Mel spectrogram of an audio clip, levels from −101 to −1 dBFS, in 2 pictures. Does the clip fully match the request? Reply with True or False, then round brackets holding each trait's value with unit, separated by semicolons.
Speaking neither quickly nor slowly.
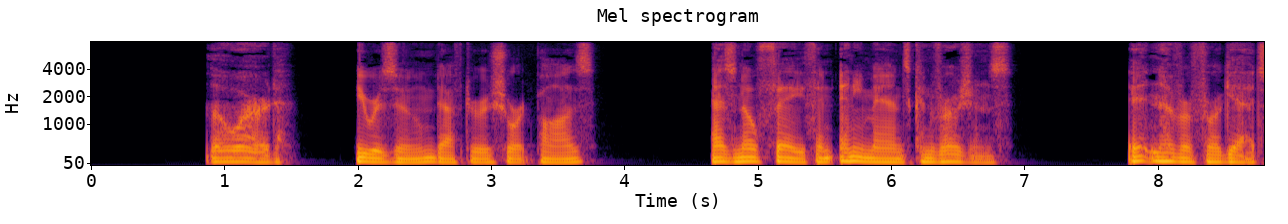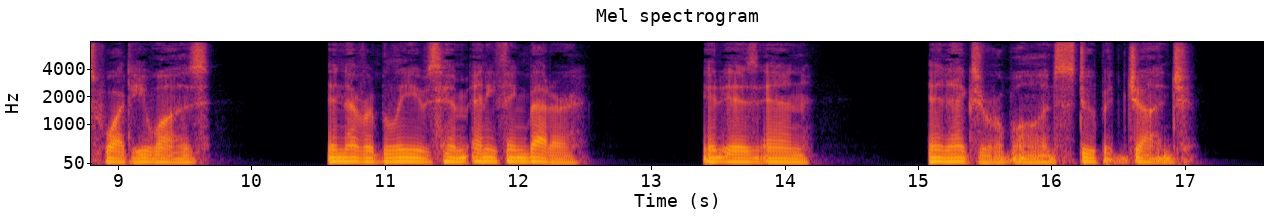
False (115 wpm)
